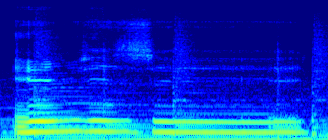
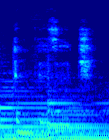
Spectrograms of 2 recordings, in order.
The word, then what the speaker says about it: envisage: Envisage. Can you pronounce it for me? Girl. Envisage.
